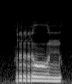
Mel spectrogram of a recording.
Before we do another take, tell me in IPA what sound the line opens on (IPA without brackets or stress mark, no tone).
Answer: r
